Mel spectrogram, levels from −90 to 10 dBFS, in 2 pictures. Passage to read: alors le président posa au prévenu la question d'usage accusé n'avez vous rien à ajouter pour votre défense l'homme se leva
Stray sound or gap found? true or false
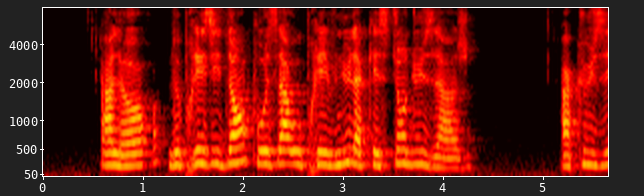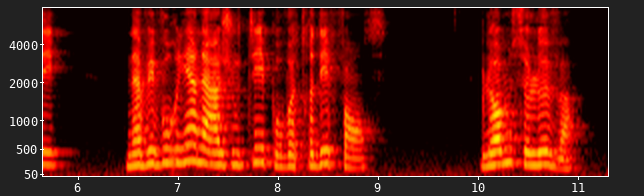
false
